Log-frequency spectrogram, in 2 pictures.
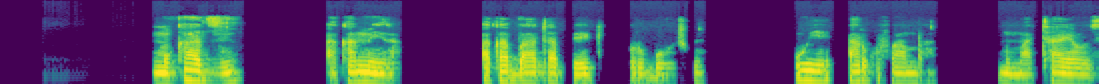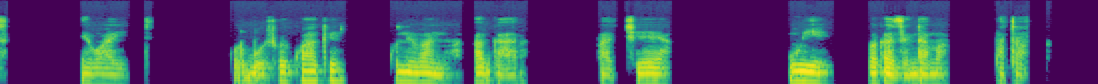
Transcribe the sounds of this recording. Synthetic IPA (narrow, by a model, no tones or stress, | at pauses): mukʰad͡zi | a̰kʰamiɾa | a̰kaɓatabʱe̞ɡʱikuɾuɓo̞ʃwe̞ | uje̞aɾikufamba | mumatʰajozi | ewaiːti̥ | kṵrṵɓo̞ʃwe̞kwake̞ | kune̞ʋan̤uʋakaɡʱaɾa | pat͡ʃe̞ja | uje̞ | ʋakaze̞ndama | patafura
